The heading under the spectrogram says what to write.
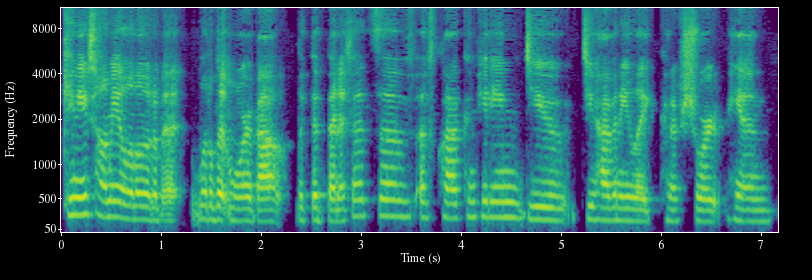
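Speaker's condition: No condition

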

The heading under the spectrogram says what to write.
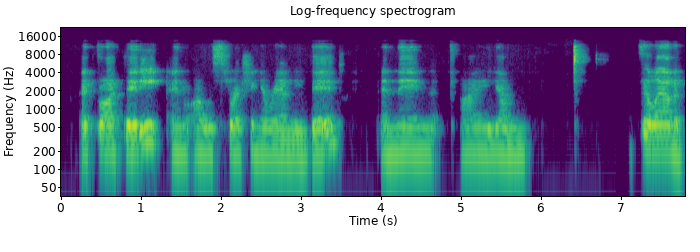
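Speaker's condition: Aphasia; left middle cerebral artery clot stroke, PFO, clot-busting therapy, clot retrieval, right-sided paralysis at onset; reduced right hand function, fatigue, sensory overload, speech therapy and OT discharged, later NDIS funding; affects spoken and written language, word finding difficulty, trouble with numbers, unable to speak at onset

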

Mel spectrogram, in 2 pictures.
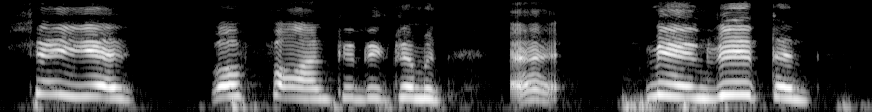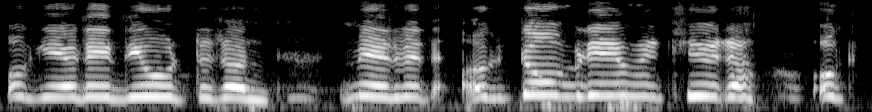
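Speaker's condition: Cerebral palsy; severe, wheelchair user

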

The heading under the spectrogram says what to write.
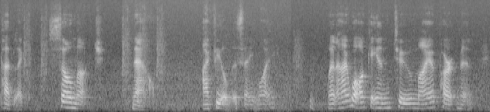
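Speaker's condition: Spasmodic dysphonia; throat cancer suspected

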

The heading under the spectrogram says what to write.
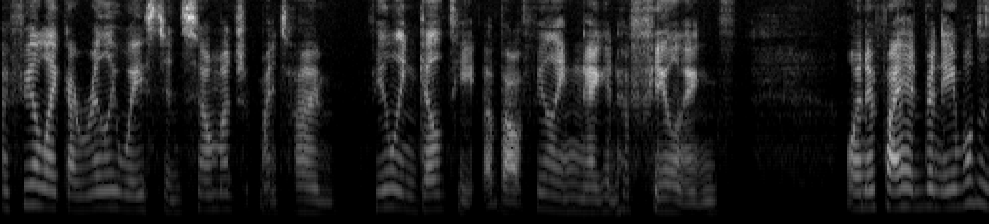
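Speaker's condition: Cleft lip and palate; clear speech

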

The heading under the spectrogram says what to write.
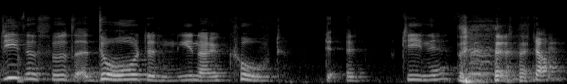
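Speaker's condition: Athetoid cerebral palsy; with myotonia and ataxia

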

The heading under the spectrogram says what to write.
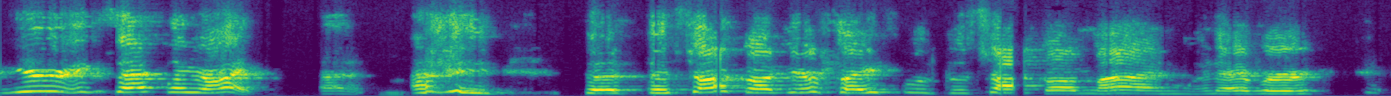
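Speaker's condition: Cerebral palsy; severe rotator cuff tear

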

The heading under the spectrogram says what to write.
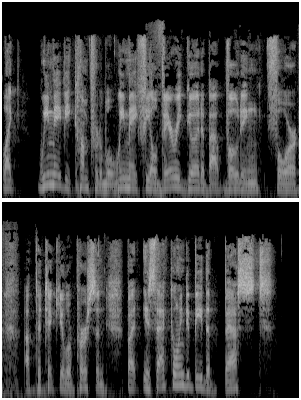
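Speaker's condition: No condition

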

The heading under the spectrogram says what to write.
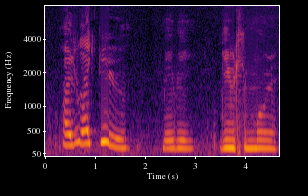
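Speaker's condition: Cerebral palsy; no medication

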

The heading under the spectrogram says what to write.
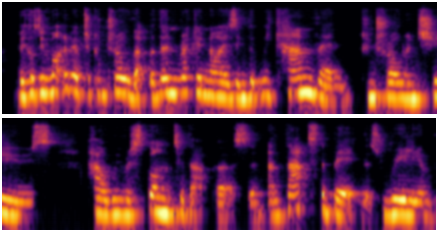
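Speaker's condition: No condition

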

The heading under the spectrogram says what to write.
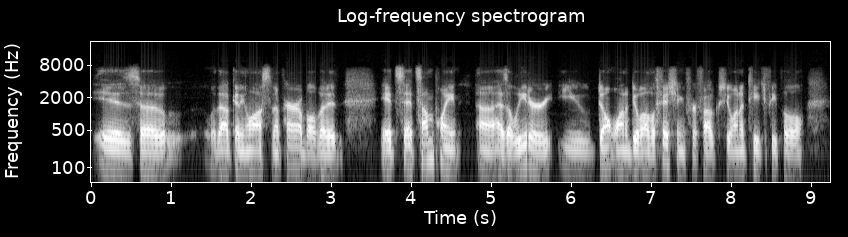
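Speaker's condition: No condition

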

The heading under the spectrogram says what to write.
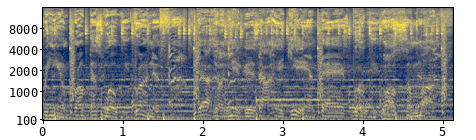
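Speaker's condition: No condition

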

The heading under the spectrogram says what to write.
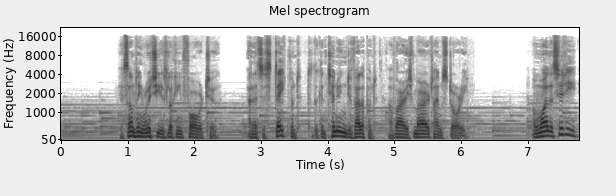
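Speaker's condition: No condition

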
